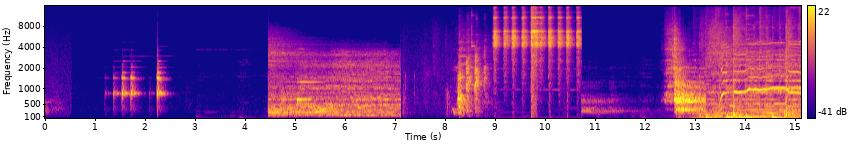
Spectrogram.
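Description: Hand percussion recorded in a studio: a few short clicks, a stretch of music, then a quick run of sharp strokes with a bright shaking jingle, about five a second. Full band music comes in near the end.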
